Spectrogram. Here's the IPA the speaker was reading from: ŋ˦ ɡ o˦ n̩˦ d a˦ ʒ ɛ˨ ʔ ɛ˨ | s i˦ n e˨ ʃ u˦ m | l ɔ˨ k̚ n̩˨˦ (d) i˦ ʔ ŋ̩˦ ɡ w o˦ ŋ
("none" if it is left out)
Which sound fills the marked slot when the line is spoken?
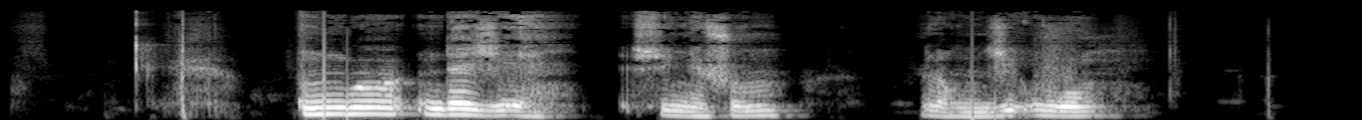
d͡ʒ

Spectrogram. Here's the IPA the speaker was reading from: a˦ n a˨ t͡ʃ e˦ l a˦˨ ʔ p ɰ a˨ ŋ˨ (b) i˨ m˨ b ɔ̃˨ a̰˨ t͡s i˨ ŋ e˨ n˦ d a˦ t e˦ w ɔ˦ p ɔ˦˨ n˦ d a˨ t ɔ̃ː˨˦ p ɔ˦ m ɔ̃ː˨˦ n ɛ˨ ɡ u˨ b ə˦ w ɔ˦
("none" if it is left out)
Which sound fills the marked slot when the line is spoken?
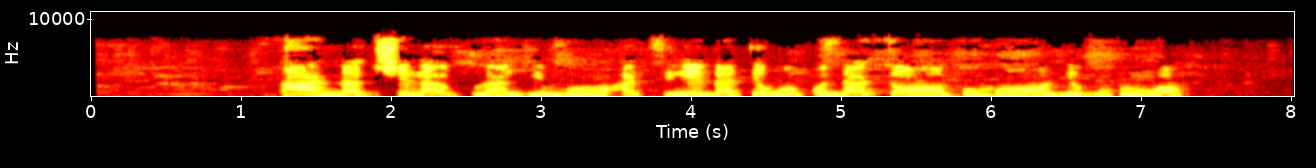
ɡ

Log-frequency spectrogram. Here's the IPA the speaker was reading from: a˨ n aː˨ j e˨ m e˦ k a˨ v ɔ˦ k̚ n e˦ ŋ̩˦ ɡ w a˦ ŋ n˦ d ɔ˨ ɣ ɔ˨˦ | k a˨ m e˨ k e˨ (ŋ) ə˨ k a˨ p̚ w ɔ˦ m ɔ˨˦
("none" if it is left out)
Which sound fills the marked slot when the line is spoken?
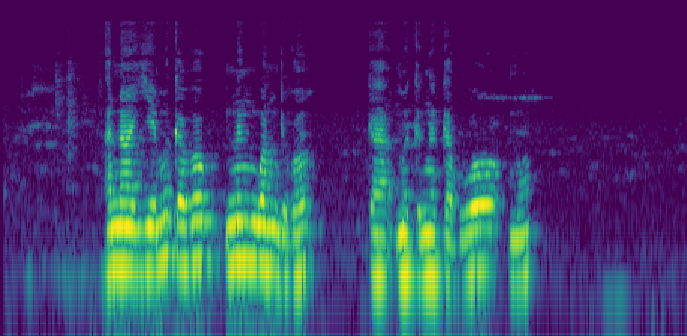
ŋ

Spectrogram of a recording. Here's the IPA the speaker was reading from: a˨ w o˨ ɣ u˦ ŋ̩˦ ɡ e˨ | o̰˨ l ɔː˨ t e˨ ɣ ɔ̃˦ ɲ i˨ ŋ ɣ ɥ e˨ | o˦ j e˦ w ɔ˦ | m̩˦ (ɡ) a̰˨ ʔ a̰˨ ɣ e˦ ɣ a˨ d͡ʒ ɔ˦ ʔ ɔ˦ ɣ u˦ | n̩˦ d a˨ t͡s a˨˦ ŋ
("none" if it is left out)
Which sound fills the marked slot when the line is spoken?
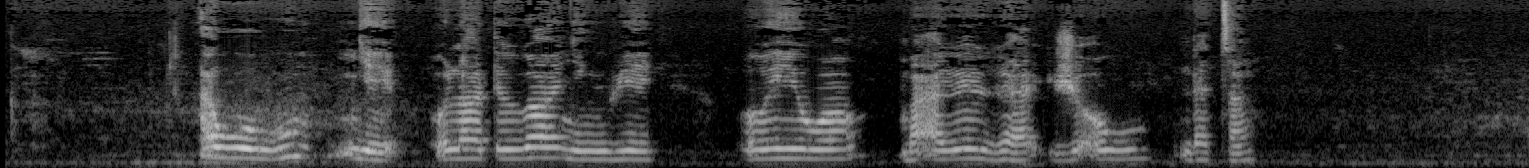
b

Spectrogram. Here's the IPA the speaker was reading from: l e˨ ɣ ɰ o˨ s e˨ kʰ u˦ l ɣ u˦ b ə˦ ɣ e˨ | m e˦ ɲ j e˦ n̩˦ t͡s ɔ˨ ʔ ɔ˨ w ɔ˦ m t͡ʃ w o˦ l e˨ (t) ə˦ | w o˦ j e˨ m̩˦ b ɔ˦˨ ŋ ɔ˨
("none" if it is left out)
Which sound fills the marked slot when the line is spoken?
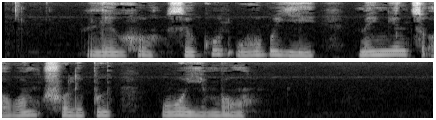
p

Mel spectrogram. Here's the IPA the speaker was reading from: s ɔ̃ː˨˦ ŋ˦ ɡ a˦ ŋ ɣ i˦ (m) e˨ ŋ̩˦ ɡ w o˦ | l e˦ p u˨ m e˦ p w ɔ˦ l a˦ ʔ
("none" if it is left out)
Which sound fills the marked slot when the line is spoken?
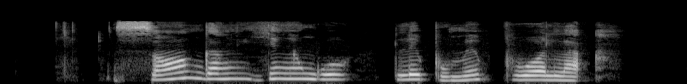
ŋ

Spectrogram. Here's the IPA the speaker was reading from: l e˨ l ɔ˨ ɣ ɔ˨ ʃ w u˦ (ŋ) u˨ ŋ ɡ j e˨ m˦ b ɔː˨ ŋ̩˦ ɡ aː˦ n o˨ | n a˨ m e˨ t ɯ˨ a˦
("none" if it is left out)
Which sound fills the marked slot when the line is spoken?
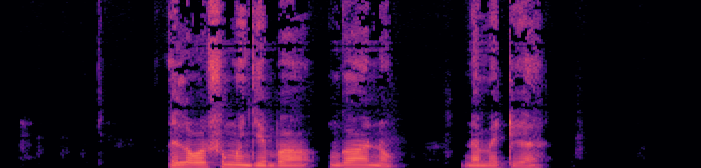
ŋ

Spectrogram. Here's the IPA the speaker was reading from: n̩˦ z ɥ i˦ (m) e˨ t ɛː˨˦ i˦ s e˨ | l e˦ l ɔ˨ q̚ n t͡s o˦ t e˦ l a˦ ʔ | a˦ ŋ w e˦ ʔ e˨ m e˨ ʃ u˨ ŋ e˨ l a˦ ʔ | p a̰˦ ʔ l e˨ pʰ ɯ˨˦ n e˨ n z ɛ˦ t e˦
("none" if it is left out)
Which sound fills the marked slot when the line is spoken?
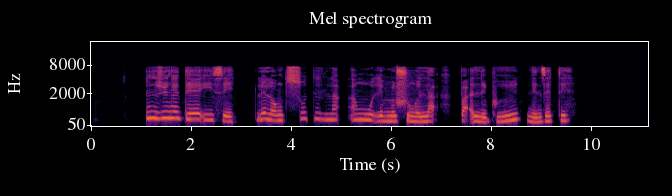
ŋ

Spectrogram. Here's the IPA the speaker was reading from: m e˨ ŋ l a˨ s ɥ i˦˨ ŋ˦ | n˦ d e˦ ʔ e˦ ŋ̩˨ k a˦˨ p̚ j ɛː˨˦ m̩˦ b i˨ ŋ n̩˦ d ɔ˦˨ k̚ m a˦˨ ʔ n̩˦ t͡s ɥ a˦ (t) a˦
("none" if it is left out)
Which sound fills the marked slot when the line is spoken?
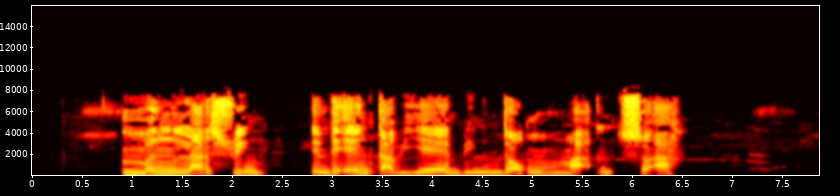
ʔ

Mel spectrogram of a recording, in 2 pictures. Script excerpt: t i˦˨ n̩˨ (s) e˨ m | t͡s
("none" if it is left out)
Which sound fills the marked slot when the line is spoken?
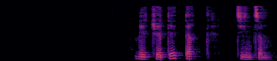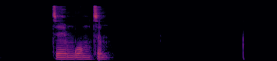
t͡s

